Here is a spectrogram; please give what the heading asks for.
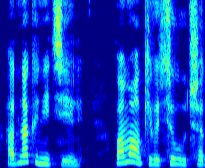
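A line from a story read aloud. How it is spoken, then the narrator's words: Snapping retort. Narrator (Russian): огрызнулась Катя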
